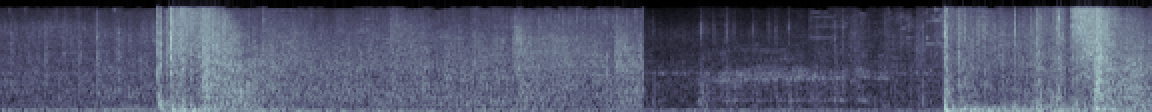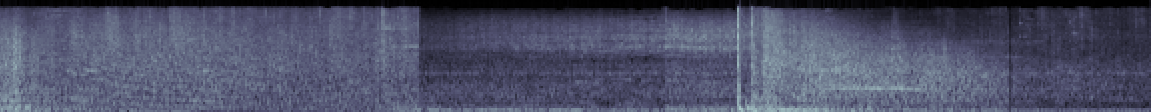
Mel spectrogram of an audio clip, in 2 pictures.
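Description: Loud explosions boom and rumble, each followed by a fading roar.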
